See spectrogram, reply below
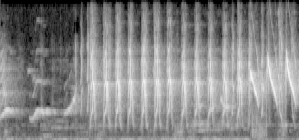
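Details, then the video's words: Plain-throated sunbird, an active singer seeking a rival, used as a tutor and lure for young birds: a rising thin whistle, then a fast even series of sharp high chips, about two or three each second, ending in downslurred notes. "kolibri kelapa | wiceh | manggar | korlap gacor mencari lawan buat pancingan / masteran burung bahan"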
